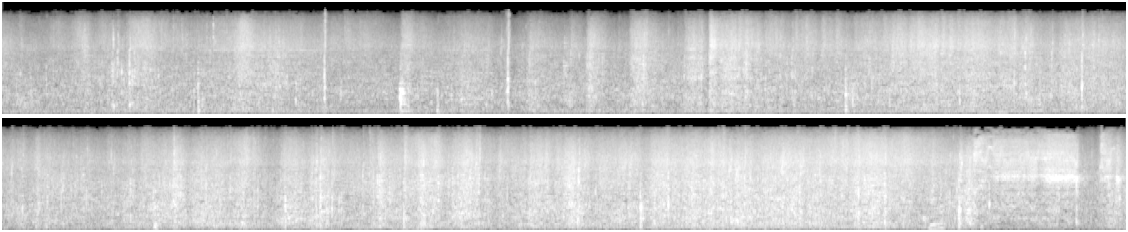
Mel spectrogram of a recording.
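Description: Macaque eating mango up close: wet smacking and chewing with a dense crackle of small clicks.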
